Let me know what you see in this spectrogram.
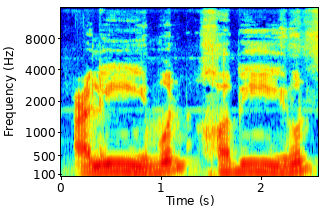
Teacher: خا ہے جو کہ حروف حلقی میں سے ہے، حلق سے ادا ہونے والے حروف میں سے ایک حرف ہے خا۔ یہاں پر ہم غنہ نہیں کریں گے۔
